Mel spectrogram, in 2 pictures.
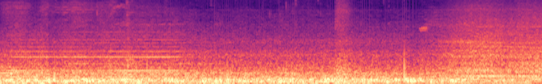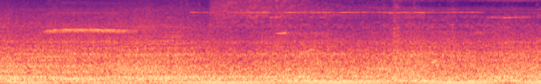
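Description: Passenger train on the move, heard from outside the coaches: a rough, uneven rumble of wheels on rail. About four and a half seconds in it settles into a steadier, quieter low hum.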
